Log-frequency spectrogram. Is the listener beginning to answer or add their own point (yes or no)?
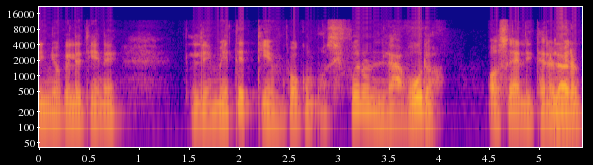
no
